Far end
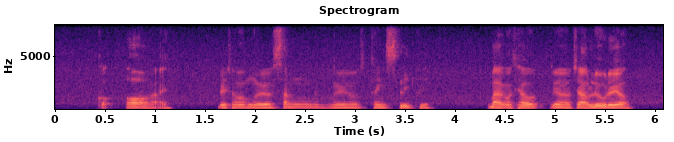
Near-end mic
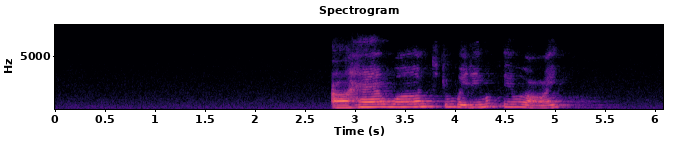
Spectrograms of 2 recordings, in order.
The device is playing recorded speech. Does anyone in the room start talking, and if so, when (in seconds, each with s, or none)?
2.7 s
